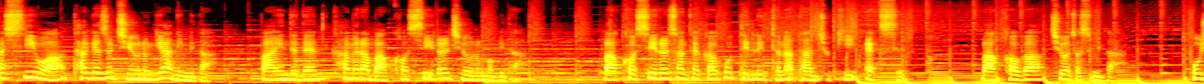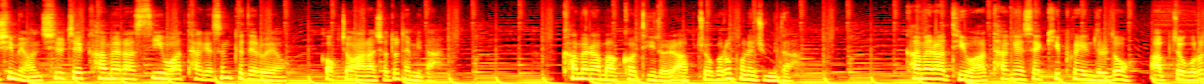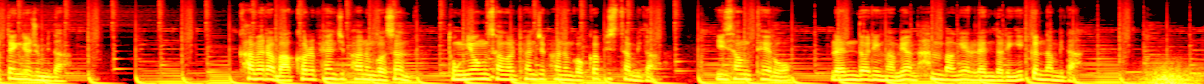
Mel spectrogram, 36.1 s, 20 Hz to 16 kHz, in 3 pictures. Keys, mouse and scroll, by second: 0.3 click, 0.7 click, 1.1 click, 1.6 click, 2.3 click, 4.0-4.5 drag, 4.8 click, 7.0 x, 13.3 click, 13.8 click, 14.2 click, 14.5 click, 16.2 click, 17.5 click, 18.1 g, 20.6 click, 21.7 click, 23.0 l, 23.8 g, 26.4-30.7 drag, 31.4 click.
